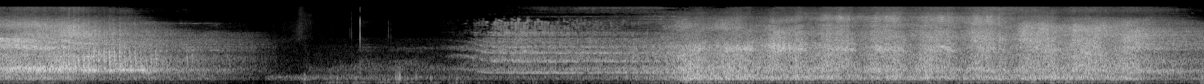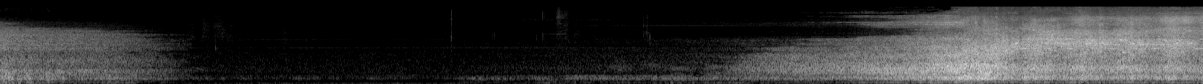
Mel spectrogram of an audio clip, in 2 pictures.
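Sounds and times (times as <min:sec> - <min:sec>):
train rushing past: 0:00.0 - 0:13.9, 0:18.8 - 0:24.0
train horn blast: 0:04.4 - 0:06.6.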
